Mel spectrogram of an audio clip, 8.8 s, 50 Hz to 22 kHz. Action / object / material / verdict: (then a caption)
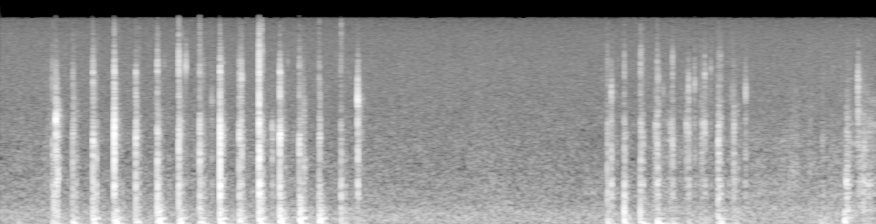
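tap / slime / slime / solid. Slime that holds one shape like a solid is tapped 27 times in two bursts, giving short, sharp knocks with almost no ring. A run of about sixteen quick taps is followed by a pause, then about ten more and a faint last tap. This solid-like behaviour is unusual for slime.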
